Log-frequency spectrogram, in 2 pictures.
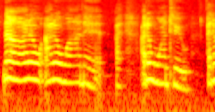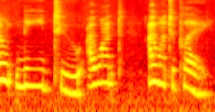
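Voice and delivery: high, whiny imitation of a kid; protesting child. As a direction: whine and stall like a small child. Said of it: "it's something like".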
